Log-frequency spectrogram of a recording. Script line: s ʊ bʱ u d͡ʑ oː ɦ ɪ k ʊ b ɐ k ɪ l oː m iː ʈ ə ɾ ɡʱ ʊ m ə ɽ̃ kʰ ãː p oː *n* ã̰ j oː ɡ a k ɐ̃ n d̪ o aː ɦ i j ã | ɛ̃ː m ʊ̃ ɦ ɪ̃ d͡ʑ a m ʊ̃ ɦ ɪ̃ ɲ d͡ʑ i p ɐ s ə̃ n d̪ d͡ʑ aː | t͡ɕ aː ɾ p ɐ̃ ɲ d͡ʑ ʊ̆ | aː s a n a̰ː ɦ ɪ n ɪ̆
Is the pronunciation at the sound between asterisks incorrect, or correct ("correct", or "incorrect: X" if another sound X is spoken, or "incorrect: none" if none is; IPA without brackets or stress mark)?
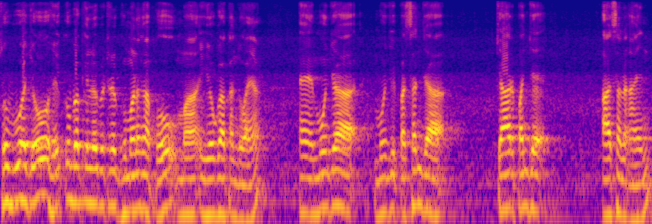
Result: incorrect: m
